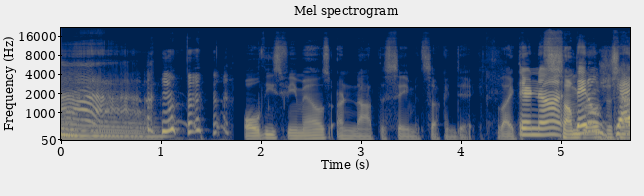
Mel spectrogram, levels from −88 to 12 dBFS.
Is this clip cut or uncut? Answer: cut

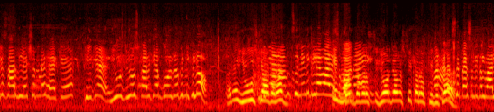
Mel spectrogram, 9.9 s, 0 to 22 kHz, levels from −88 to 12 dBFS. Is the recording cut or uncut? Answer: uncut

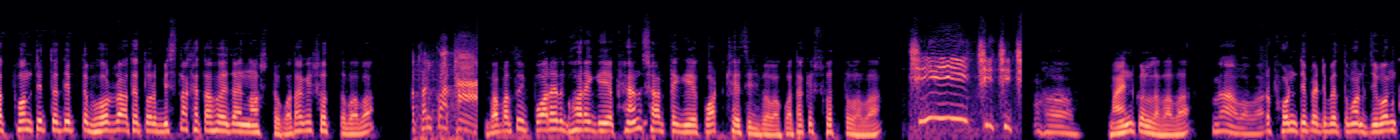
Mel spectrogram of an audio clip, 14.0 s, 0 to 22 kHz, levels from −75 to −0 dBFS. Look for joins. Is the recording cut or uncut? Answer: cut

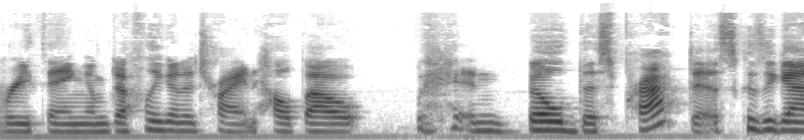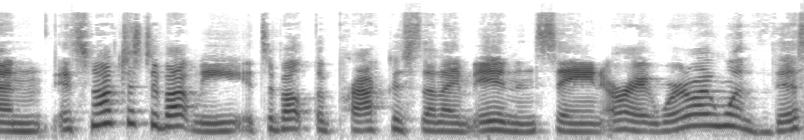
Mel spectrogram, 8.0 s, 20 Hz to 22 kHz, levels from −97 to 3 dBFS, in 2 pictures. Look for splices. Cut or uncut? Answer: uncut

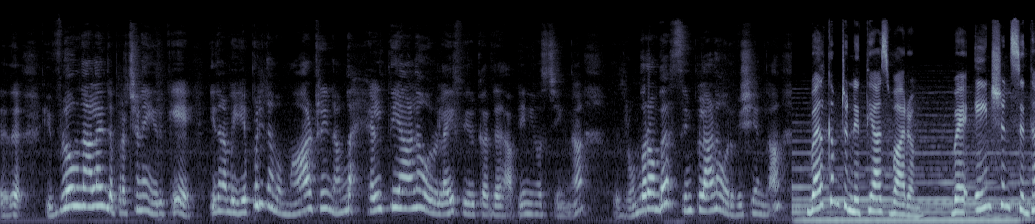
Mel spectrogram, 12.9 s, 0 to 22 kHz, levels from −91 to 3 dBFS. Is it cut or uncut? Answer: cut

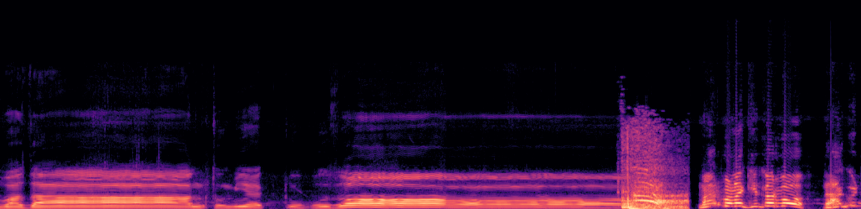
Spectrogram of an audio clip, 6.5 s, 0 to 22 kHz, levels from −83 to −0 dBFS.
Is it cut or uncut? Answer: cut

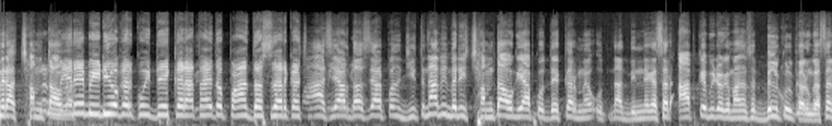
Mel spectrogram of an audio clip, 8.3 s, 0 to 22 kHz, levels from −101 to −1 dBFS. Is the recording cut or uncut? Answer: uncut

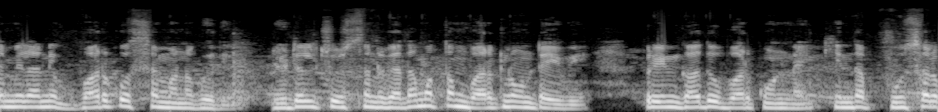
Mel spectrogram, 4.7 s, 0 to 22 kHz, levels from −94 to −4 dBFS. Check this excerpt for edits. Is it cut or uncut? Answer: uncut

